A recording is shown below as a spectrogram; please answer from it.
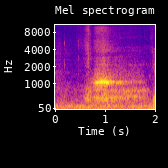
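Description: A man breathing out hard through his mouth under exertion: one long exhale of about a second, with a faint whistle in it.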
